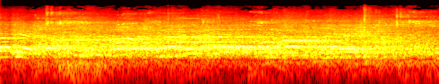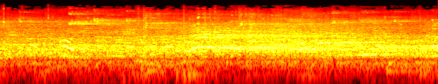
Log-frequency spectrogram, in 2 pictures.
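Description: Crowd chatter and shouting in a large sports hall during a basketball game, with a basketball bouncing on the hardwood court.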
